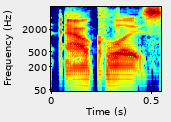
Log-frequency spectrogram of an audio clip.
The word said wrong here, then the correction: Acolyte: stuff, Acolyte, however the fuck. There's not an L in that. I've always said that wrong.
